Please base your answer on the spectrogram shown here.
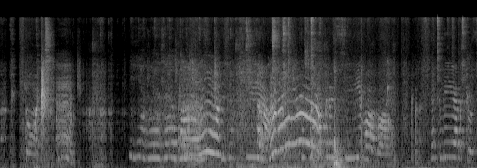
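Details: Male pet Eclectus parrot (Eclectus roratus), shown a video of himself and taking it for a rival, scolds in a run of harsh, speech-like chattering with rising and falling nasal tones while a person talks to him.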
